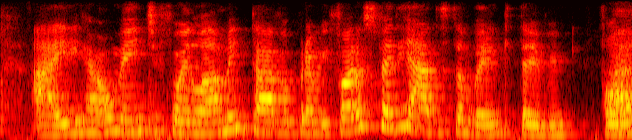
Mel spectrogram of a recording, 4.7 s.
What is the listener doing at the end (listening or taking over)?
taking over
